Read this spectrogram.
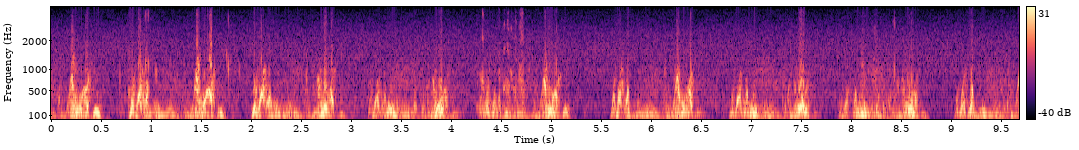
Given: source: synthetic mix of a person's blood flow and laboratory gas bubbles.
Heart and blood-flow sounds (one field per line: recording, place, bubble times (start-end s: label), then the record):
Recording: Doppler ultrasound of blood flow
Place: precordium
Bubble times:
0.66-1.09 s: bubbles
1.74-1.81 s: bubbles
1.87-1.91 s: bubbles
2.06-2.14 s: bubbles
3.42-3.57 s: bubbles
3.61-3.86 s: bubbles
4.23-4.81 s: bubbles
8.06-8.46 s: bubbles
8.55-8.61 s: bubbles
9.46-9.69 s: bubbles
From the record:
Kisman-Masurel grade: 232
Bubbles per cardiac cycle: several, 3 to 8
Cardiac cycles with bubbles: 50 to 99%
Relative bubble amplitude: moderate (0.250 to 0.450)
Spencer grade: 3 (all of the cardiac periods contain showers or single bubble signals, but not dominating or overriding the cardiac motion signals)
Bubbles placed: only in the low amplitude regions of the cardiac cycle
